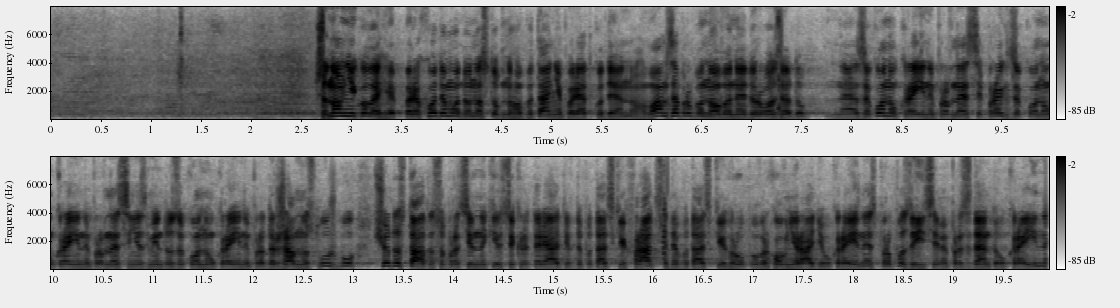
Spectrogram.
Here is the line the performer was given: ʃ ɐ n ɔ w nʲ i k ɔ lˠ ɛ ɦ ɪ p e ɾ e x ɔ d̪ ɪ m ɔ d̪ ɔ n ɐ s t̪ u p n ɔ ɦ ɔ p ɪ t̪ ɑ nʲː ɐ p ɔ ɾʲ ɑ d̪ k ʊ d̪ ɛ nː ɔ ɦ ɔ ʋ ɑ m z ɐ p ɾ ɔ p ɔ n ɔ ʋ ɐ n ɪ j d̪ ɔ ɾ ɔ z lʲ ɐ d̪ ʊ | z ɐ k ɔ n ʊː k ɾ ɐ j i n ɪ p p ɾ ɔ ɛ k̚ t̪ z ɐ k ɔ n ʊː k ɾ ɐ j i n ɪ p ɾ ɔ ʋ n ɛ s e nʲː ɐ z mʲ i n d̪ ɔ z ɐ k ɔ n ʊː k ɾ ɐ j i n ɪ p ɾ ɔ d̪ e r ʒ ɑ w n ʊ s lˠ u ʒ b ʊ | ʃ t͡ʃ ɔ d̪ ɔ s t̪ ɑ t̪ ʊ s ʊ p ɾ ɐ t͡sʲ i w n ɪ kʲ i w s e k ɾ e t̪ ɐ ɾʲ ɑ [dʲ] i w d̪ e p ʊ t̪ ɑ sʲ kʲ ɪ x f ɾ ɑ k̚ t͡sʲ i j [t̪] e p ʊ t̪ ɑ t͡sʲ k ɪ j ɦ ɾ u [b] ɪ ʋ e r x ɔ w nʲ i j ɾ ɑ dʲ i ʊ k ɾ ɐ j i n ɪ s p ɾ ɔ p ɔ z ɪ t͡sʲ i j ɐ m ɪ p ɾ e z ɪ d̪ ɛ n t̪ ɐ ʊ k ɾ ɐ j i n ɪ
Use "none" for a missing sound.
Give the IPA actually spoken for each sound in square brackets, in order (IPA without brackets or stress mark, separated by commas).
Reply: tʲ, d̪, p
